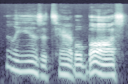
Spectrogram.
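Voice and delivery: quietly coming round to the idea; reluctant agreement. Retold or imitated. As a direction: give in quietly. Retold character giving in.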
